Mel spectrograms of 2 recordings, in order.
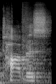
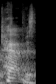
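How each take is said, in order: First: It is pronounced in a refined, classy way. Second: It is pronounced in a casual, street way. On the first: The speaker wants to sound classy.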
